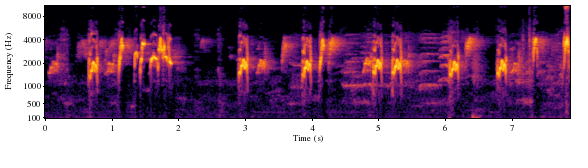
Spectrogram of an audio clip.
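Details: Caged red-whiskered bulbul singing hard to spur other birds to sing: lively chains of liquid up-and-down whistles, repeated in rapid phrases over several seconds, ending in a sharp high note.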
